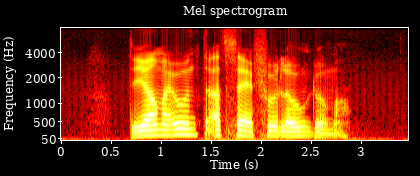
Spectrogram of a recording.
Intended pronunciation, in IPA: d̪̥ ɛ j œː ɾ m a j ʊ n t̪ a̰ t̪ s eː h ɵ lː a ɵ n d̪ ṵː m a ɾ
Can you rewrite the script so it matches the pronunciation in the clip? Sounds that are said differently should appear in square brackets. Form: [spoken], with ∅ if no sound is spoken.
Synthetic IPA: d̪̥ ɛ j œː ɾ m [ɛ] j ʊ n t̪ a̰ t̪ s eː [f] ɵ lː a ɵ [ŋ] d̪ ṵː m a ɾ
